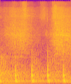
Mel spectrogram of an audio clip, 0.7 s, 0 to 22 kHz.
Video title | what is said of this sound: Make It Happen: Episode 2 | So we've got a stud there. That's a stud.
